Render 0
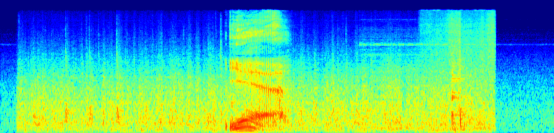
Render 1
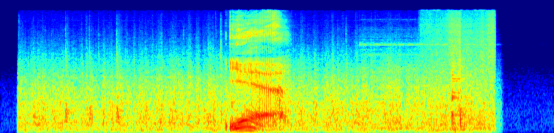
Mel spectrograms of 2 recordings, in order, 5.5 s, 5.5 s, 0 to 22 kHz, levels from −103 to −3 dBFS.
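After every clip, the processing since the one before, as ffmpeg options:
ffmpeg -i in.wav -af "agate=range=-28dB:threshold=-37dB:ratio=16:detection=peak,volume=3.5dB" out.wav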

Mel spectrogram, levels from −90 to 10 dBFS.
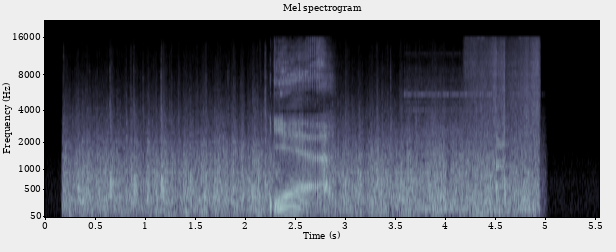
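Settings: ffmpeg -i in.wav -af "alimiter=limit=-11dB:level=0:latency=1:release=192,volume=-1.5dB" out.wav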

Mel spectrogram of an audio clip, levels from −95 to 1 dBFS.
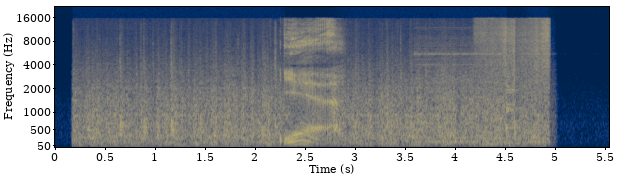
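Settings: ffmpeg -i in.wav -af "crystalizer=i=7.5:c=0,volume=-2dB" out.wav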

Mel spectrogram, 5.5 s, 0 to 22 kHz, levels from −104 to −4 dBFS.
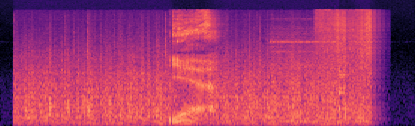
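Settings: ffmpeg -i in.wav -af "aecho=1:1:63|126|189|252:0.2|0.0778|0.0303|0.0118" out.wav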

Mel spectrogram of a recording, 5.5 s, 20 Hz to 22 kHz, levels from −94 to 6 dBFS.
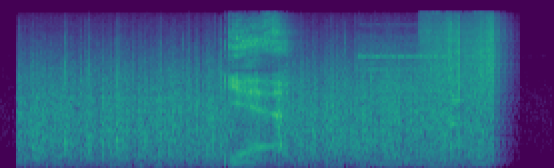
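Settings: ffmpeg -i in.wav -af "bandpass=frequency=3600:width_type=q:width=0.63:csg=0,volume=2dB" out.wav

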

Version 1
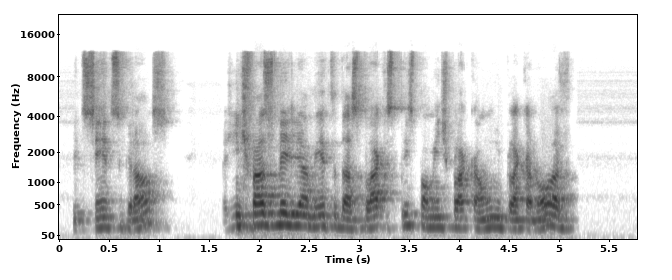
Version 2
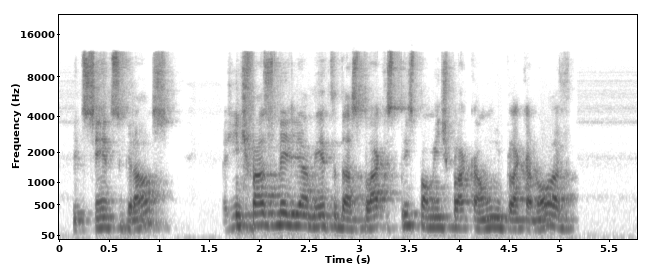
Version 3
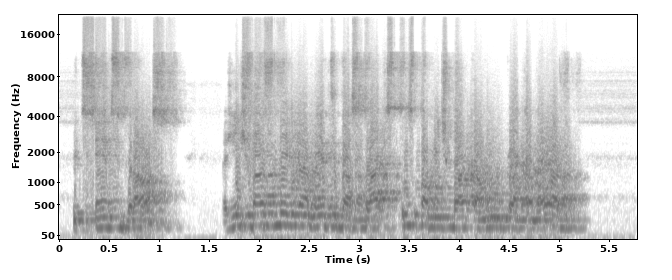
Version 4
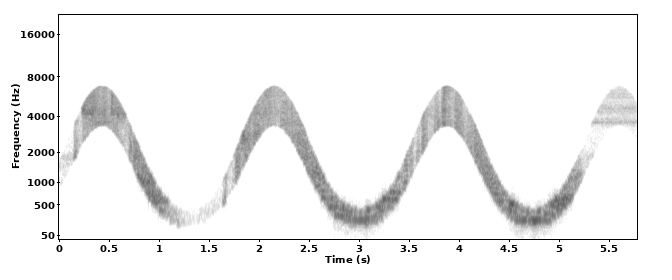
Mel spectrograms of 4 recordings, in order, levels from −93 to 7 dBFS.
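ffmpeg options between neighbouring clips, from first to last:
ffmpeg -i in.wav -af "acompressor=threshold=-25dB:ratio=2.5" out.wav
ffmpeg -i in.wav -filter_complex "[0:a]asoftclip=type=hard:threshold=-31dB,acrossover=split=120|780[link_01][link_02][link_03];[link_01]acompressor=threshold=-58dB:ratio=4[link_04];[link_02]acompressor=threshold=-42dB:ratio=4[link_05];[link_03]acompressor=threshold=-39dB:ratio=4[link_06];[link_04][link_05][link_06]amix=inputs=3:normalize=0,asplit=2[link_07][link_08];[link_08]adelay=122.4,volume=-7dB,highshelf=frequency=4000:gain=-2.76[link_09];[link_07][link_09]amix=inputs=2:normalize=0,volume=2dB" out.wav
ffmpeg -i in.wav -filter_complex "[0:a]asplit=2[link_01][link_02];[link_02]asoftclip=type=tanh:threshold=-37dB,volume=-5dB[link_03];[link_01][link_03]amix=inputs=2:normalize=0,afftfilt=real='re*between(b*sr/1024,270*pow(4800/270,0.5+0.5*sin(2*PI*0.58*pts/sr))/1.41,270*pow(4800/270,0.5+0.5*sin(2*PI*0.58*pts/sr))*1.41)':imag='im*between(b*sr/1024,270*pow(4800/270,0.5+0.5*sin(2*PI*0.58*pts/sr))/1.41,270*pow(4800/270,0.5+0.5*sin(2*PI*0.58*pts/sr))*1.41)':win_size=1024:overlap=0.75,volume=2.5dB" out.wav

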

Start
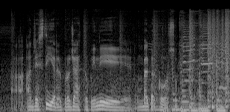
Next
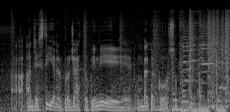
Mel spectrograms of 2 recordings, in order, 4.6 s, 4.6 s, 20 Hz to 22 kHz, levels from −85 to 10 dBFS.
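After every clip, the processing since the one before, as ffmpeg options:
ffmpeg -i in.wav -af "acompressor=threshold=-23dB:ratio=6" out.wav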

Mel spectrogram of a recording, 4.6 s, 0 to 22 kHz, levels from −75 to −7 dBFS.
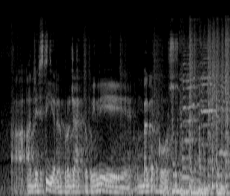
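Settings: ffmpeg -i in.wav -af "aecho=1:1:90:0.447" out.wav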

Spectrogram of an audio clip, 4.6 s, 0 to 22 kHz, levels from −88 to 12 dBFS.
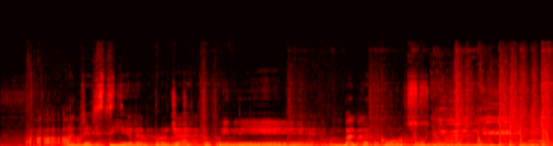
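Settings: ffmpeg -i in.wav -af "acompressor=threshold=-31dB:ratio=1.5,volume=-7.5dB" out.wav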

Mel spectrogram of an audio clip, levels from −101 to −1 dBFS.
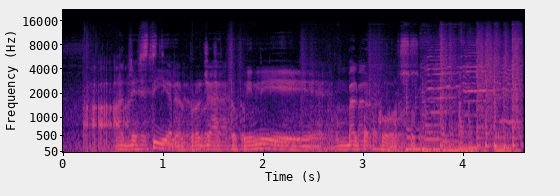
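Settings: ffmpeg -i in.wav -af "highshelf=frequency=7300:gain=-5,volume=-1dB" out.wav

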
